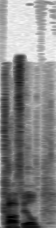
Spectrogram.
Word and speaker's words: Caulfield: I'm assuming it's pronounced the same Caulfield. – Caulfield. But it's spelled differently. There's an L in the middle, another L in the middle. Caulfield.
